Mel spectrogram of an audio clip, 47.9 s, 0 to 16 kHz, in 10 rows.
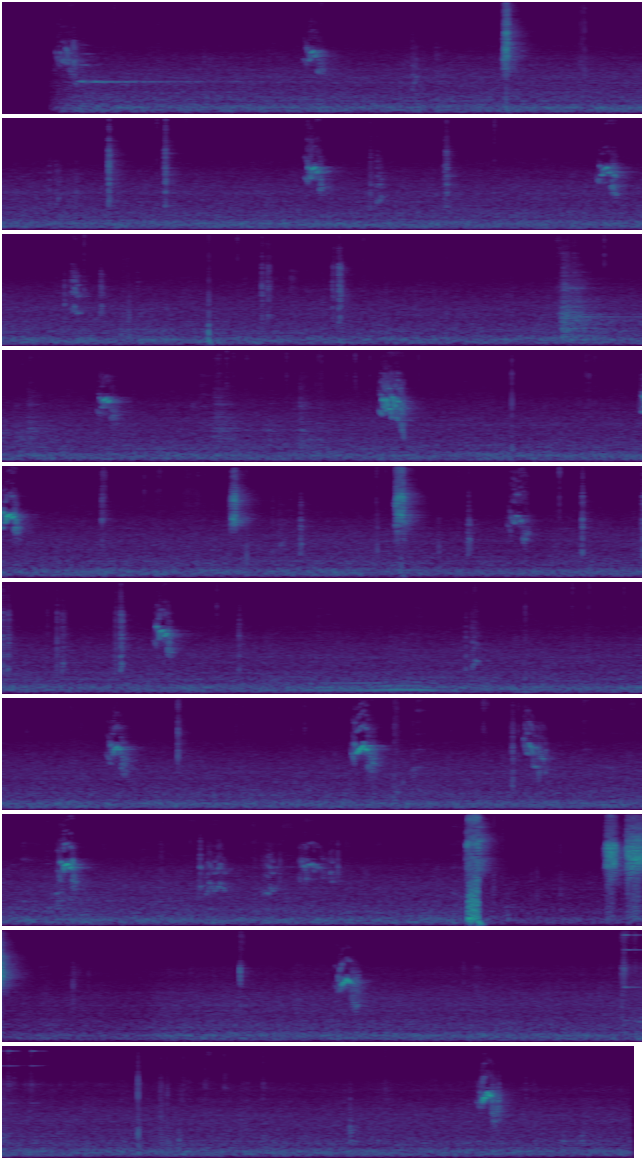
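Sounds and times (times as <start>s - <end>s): budgerigars chirping: 7.1s - 8.3s, 9.3s - 10.4s, 22.2s - 22.4s, 23.0s - 24.2s, 24.8s - 25.5s, 29.6s - 29.9s, 32.6s - 33.0s, 35.1s - 36.2s, 38.2s - 38.6s, 40.9s - 41.2s, 46.8s - 47.1s.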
